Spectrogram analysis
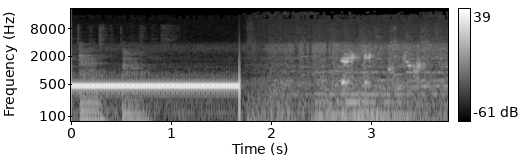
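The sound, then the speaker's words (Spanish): A telephone line gives a steady dial tone as a call is about to be made. The loud tone holds evenly, then cuts off abruptly with a click, leaving faint line noise. “Bueno, vamos a marcarle a ver qué pasa.”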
